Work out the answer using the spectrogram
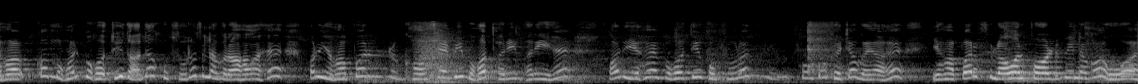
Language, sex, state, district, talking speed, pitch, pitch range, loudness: Hindi, male, Uttar Pradesh, Jyotiba Phule Nagar, 180 wpm, 300 Hz, 260-340 Hz, -26 LUFS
